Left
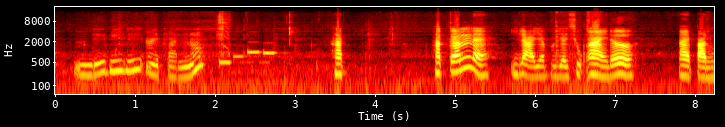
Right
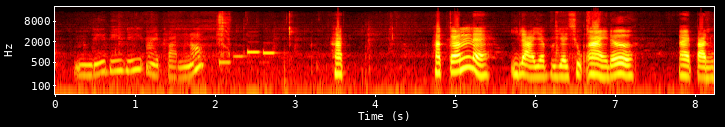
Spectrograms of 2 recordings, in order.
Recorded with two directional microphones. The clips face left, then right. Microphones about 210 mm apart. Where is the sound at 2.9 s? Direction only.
15° left (ahead or behind).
